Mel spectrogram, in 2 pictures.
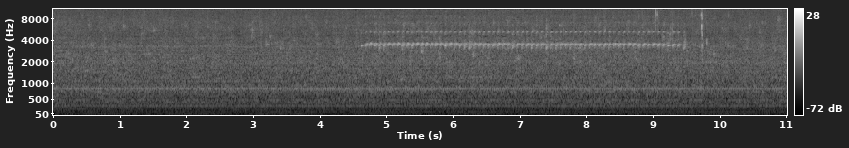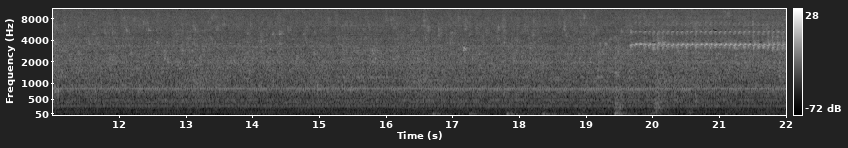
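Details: Captive male phantasmal poison frog, Epipedobates tricolor of the 'Morospunga' locality, calling: a high, thin, buzzy note held steady for about five seconds, then a second call starting near the end, over a constant low electrical hum.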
